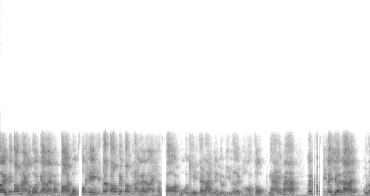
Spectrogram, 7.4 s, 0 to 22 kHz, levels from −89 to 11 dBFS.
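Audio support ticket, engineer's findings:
Lost AMR speech frames: brief dropouts at 1.58–1.66 s and 3.23–3.34 s, then scattered gaps across 6.25–6.48 s. The decoder is papering over frames that failed their checks, so the sound smears briefly and dips. Wideband path sounds clean.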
